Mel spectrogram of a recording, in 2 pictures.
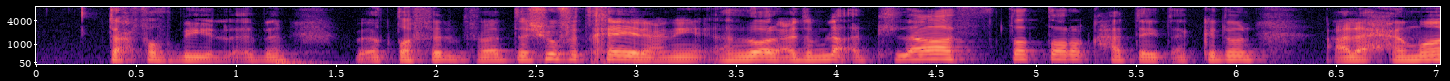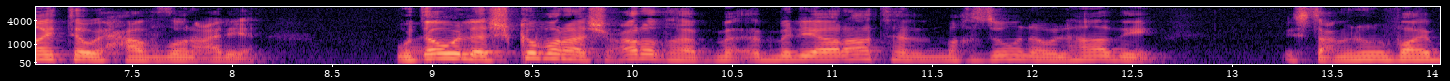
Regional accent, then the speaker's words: Iraq; بالعراق احنا عندنا بالعراق

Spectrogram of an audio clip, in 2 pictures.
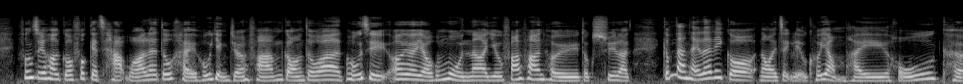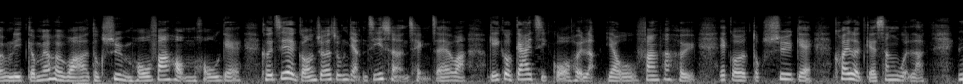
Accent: Guangdong, China; 即系我哋广东人讲嘅纸鹞啦

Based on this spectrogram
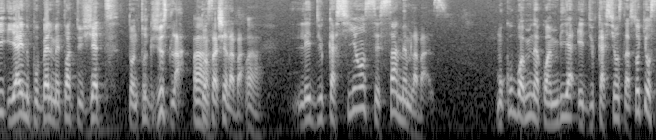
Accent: DR Congo; Mais chez nous au Congo, on a des terres incroyables.

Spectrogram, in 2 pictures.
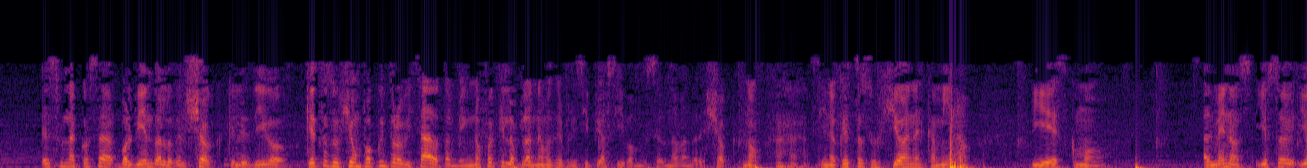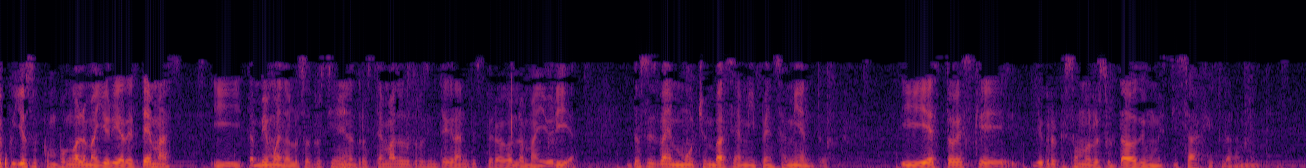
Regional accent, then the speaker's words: Tulcán, Carchi, Ecuador; now in Quito, Ecuador; yo soy de Tulcán, llegué acá a Quito a estudiar

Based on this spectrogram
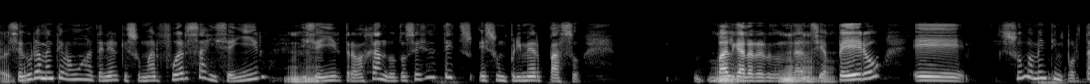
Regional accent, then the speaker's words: Concordia, Entre Ríos, Argentina; después siempre viví en Concordia. Nací en Concordia, fui al colegio en Concordia, y después volví a ejercer mi profesión a Concordia.

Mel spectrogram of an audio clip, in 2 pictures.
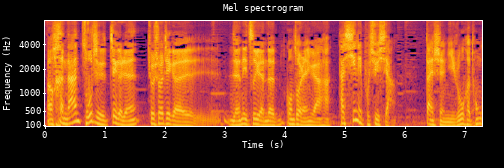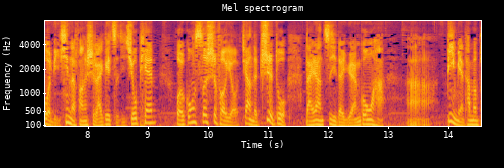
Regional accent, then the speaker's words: China; 那出去我们都是中国人，对不对？

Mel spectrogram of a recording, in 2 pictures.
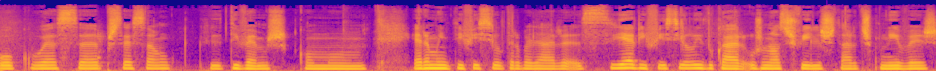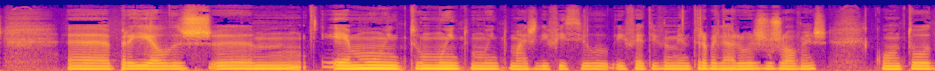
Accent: Torres do Mondego, Coimbra, Portugal; na minha paróquia, Carvalhosas, pertencente a Torres de Mondego, Coimbra, de onde sou oriunda

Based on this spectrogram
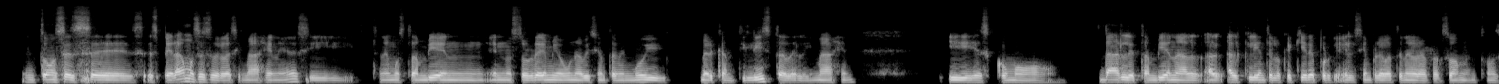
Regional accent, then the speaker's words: Bolivia; es nuestra relación con las imágenes como bolivianos

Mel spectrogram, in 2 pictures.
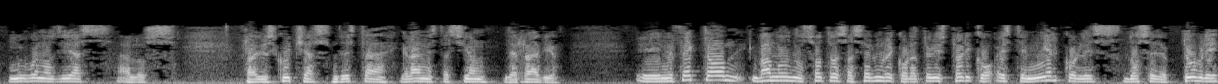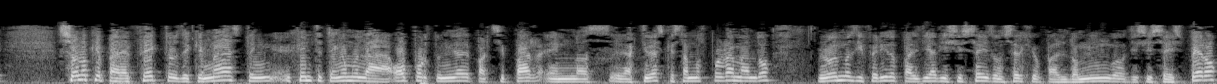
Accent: Mexico; Somos un pueblo milenario del Anáhuac. Somos habitantes anahuacas. Somos mexicanos milenarios de una gran cultura, de una raíz. Somos del Anáhuac, somos olmecas, somos toltecas

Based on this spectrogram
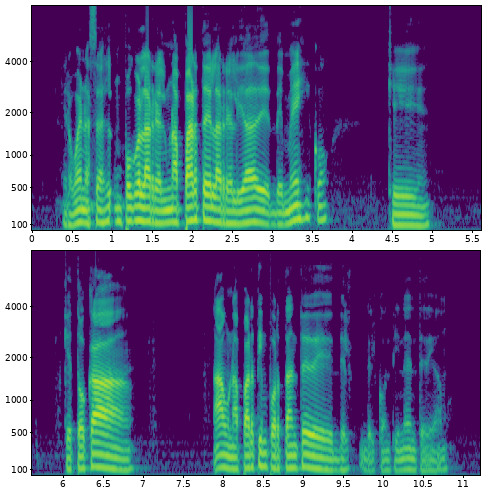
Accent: El Salvador; en mi país, El Salvador, migraban alrededor de 400 personas diarias

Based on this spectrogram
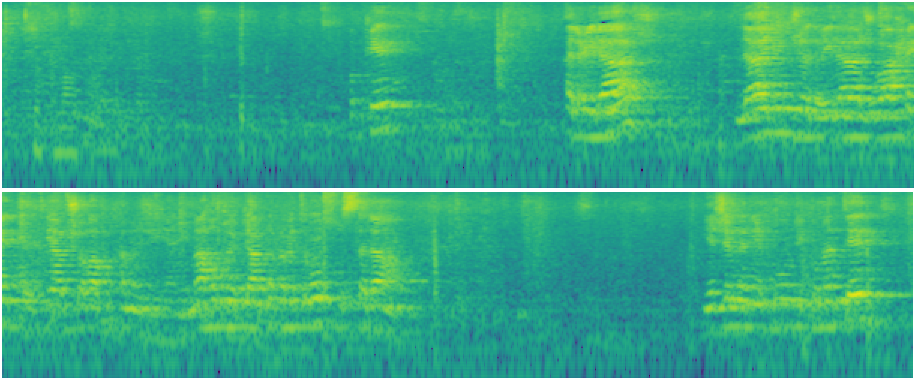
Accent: Syria; كنا قاعدين احنا اساتذه كبار من سوريا للقلبيه

